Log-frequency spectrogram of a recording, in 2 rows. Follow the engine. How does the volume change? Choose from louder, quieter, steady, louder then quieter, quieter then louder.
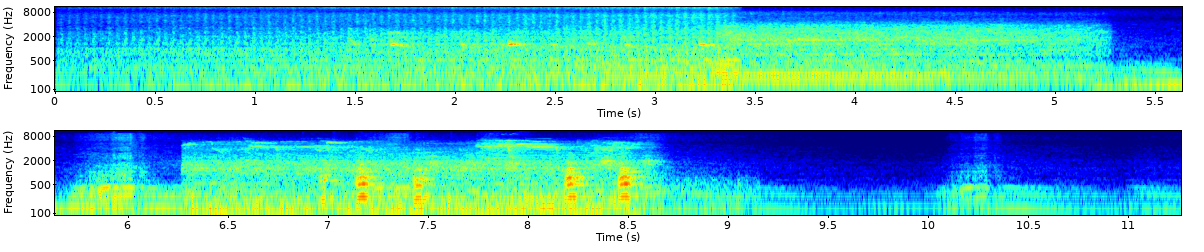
louder then quieter.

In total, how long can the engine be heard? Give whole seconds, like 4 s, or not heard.
11 s.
